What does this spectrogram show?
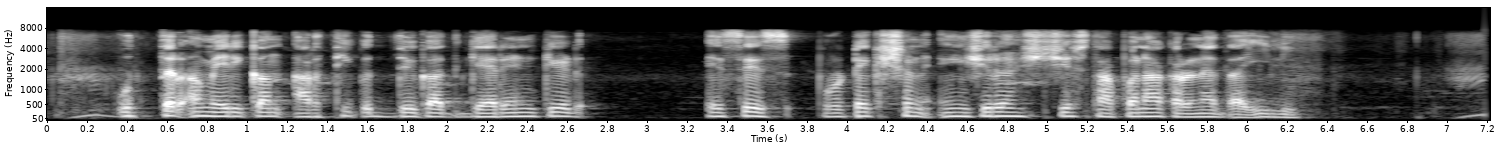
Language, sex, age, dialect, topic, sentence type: Marathi, male, 18-24, Southern Konkan, banking, statement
